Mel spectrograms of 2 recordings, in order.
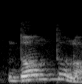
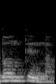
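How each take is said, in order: First: "দন্ত ন" as two words, don-to no; corrected pronunciation. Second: "দন্তিন্য" merged as don-tin-no; common mispronunciation. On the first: Teacher correcting the letter's name, distinct "দন্ত ন", don-to no. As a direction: separate "দন্ত" from a single "ন". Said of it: "এটা হবে কি?". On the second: Teacher showing the supposedly proper error, "দন্তিন্য" as dontinno. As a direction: say "দন্তিন্য" as one word with tin. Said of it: "আসলে দন্তিন্য নয়". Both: Shown as a demonstration.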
